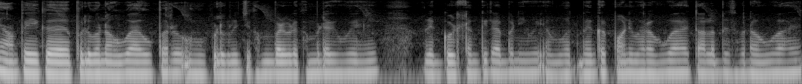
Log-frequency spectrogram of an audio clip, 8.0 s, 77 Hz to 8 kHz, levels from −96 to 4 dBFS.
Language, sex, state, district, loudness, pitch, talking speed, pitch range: Magahi, male, Bihar, Gaya, -29 LUFS, 135 Hz, 180 wpm, 130-135 Hz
